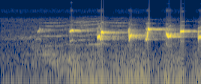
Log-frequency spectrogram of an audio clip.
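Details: Yellow-vented bulbul starting a provoking fight song: a soft thin whistle, then a held note leading into quick bubbly two-pitched phrases, repeated about twice a second.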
